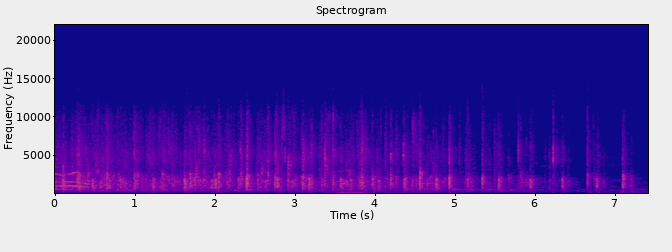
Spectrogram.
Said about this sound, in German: Aber lass uns dem Herrn einen Applaus geben.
